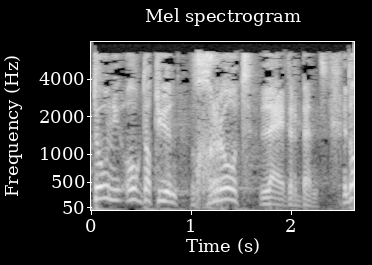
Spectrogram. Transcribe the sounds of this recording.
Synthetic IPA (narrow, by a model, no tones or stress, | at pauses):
toːnyoːɡ̚dɑtyənχroːtlɛjdərbɛ̰ntɛndɑ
